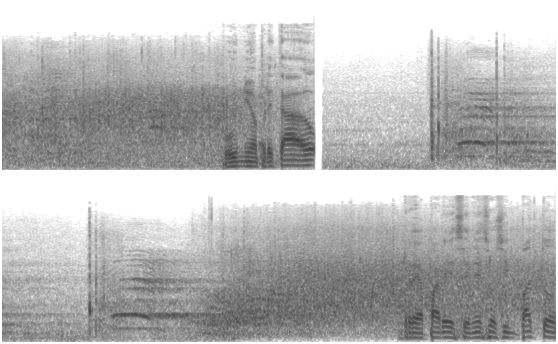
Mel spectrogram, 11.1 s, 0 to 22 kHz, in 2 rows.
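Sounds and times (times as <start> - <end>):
tennis ball struck by racket: 4.2 - 5.2, 6.4 - 6.7.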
